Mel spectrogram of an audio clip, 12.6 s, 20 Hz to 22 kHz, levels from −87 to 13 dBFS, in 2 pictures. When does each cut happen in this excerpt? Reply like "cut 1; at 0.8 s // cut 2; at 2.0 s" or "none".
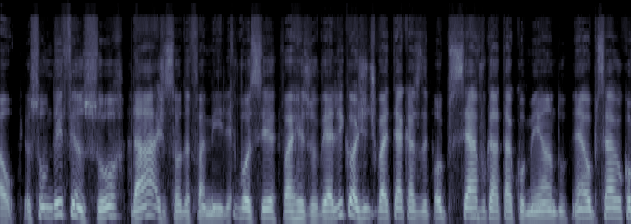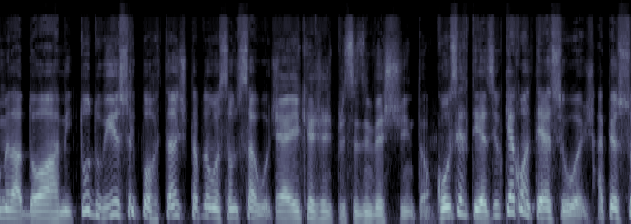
cut 1; at 1.6 s // cut 2; at 2.3 s // cut 3; at 3.8 s // cut 4; at 4.3 s // cut 5; at 7.6 s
